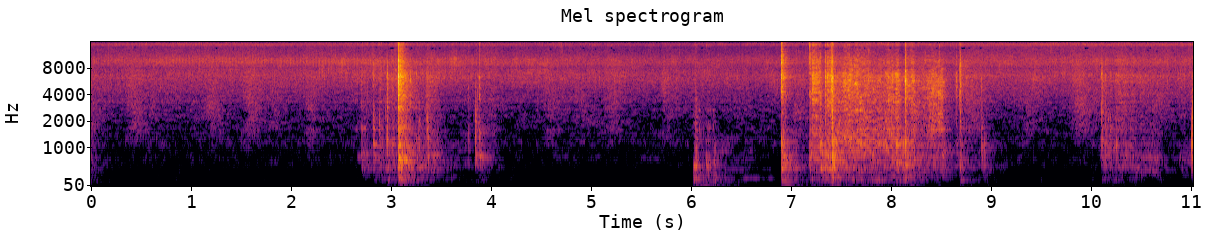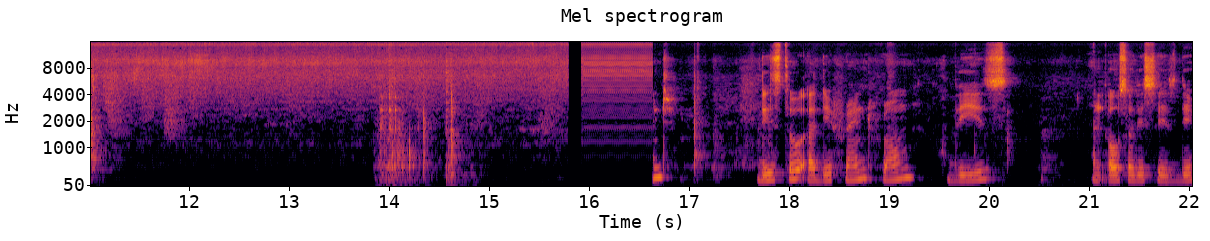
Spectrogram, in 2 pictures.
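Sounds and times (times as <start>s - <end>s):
dough sizzling in hot oil: 0.0s - 16.6s
metal spatula scraping pot: 6.0s - 9.0s, 10.0s - 11.2s.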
